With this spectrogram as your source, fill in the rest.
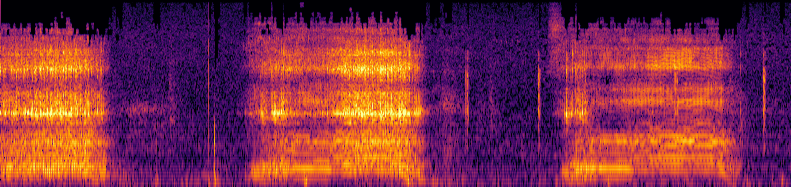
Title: Unbeatable snoring skills. :p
